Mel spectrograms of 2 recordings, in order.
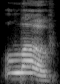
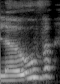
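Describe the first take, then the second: First: Love said with a short U, "luv"; right pronunciation. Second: Love said with a long O, like "lohv"; wrong pronunciation. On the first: Teacher giving her class the real short-U love. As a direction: say love with a quick short "uh" vowel. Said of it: "The short U sound". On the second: Teacher showing her class the rule-following love, "lohv". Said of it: "but it's not". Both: Shown as a demonstration.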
